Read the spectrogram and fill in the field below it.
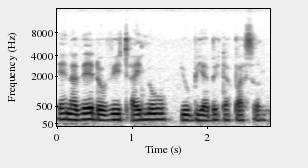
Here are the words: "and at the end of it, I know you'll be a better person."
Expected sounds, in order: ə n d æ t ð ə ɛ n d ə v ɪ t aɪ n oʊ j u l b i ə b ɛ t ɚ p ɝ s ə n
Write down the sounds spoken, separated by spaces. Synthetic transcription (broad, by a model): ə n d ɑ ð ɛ d ə v ɪ t aɪ n oʊ j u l b i ə b ɛ t ɚ p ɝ s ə n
